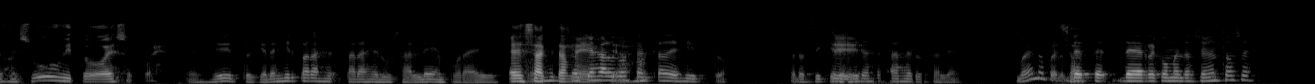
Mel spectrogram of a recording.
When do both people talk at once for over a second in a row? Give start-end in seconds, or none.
5.1-6.5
